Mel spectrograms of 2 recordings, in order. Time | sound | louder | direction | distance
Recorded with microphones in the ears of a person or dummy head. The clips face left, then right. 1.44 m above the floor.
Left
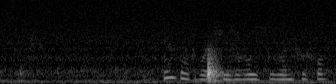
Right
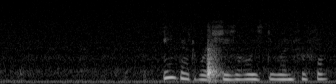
1.6 | a woman speaking | right 6 dB | 50° right (ahead or behind) | ?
